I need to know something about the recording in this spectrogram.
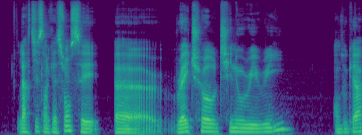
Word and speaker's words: Chinouriri: Mais en tout cas, elle parlait d'amour, l'artiste en question, c'est Rachel Chinouriri, en tout cas, enfin Rachel Chinouriri, du coup, en prononcé en français.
